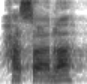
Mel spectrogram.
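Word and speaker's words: حَسَنَةً: রব্বানা আতিনা ফিদ্দুনিয়া হাসানা থামলে এখানে তাকে হা পড়াবে হাসানা আর যদি মিলে পড়তে চাই তাহলে হাসানাতা হাসানাতি হাসানা এখানের মধ্যে ভুল হয় কফকে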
